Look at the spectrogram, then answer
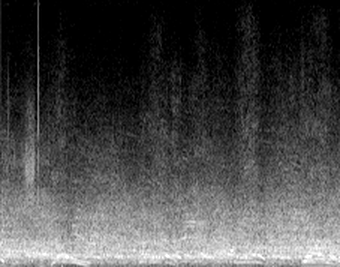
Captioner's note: crowd yelling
